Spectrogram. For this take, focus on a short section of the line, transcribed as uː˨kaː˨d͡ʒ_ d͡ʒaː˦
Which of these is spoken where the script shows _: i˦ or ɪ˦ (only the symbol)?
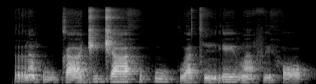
ɪ˦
